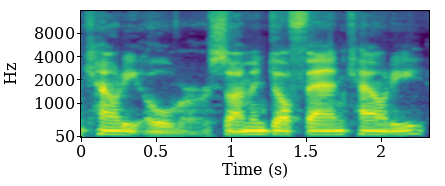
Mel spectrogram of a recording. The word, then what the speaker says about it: Dauphin: So I'm in Dauphin County, as the Pennsylvanians incorrectly pronounce it Dauphin County when it's Dauphin.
